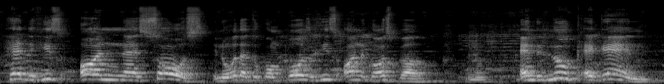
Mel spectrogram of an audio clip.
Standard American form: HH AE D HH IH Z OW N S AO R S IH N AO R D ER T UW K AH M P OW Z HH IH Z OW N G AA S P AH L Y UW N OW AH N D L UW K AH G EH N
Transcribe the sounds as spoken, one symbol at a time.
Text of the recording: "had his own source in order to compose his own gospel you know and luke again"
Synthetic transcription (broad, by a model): HH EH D HH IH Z OW N S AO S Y IH N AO W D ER T UW K AH M P OW Z HH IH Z OW N G AA S P AH L Y UW N OW AH N D L UW K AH G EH N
